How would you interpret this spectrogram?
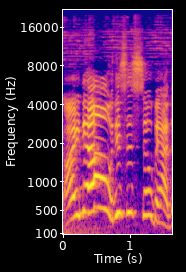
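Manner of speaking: high, loud exclaim; excited outburst. Real, not acted. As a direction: burst out in dismay.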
